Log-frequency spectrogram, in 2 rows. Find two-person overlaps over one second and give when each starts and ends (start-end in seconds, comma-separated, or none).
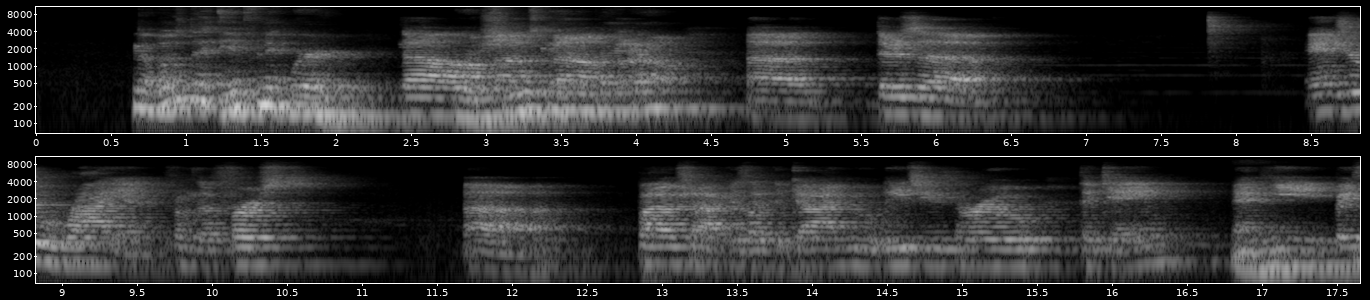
2.8-4.2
